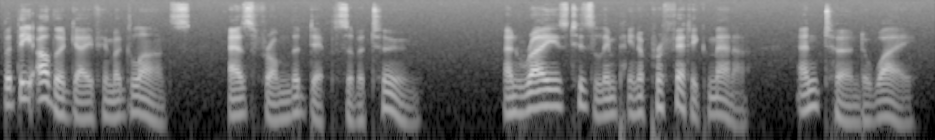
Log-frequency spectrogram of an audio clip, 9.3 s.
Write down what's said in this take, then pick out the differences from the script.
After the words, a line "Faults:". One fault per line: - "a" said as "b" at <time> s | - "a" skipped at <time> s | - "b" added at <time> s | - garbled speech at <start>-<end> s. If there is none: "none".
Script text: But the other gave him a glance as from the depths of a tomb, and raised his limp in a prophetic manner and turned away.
But the other gave him a glance as from the depths of a tomb, and raised his limp in a prophetic manner and turned away.
Faults:
none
